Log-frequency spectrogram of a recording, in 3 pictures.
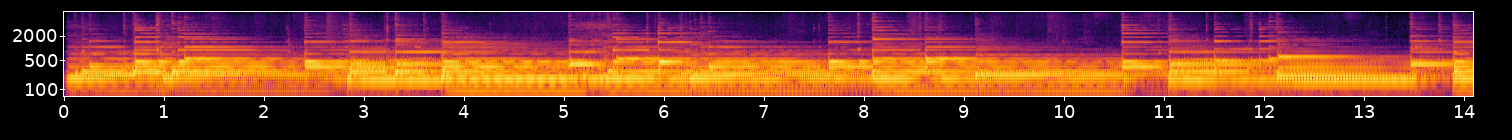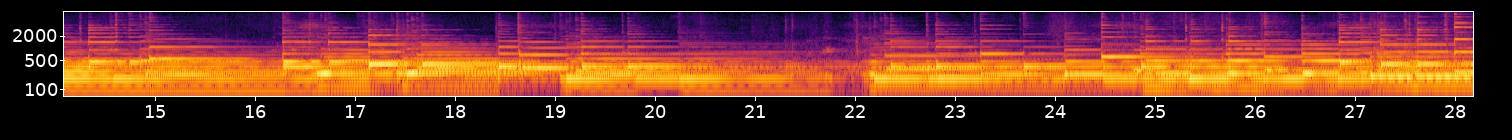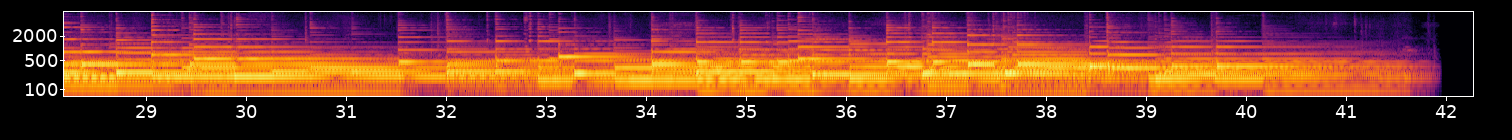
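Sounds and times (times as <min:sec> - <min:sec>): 
harp: 0:00.0 - 0:42.0.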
